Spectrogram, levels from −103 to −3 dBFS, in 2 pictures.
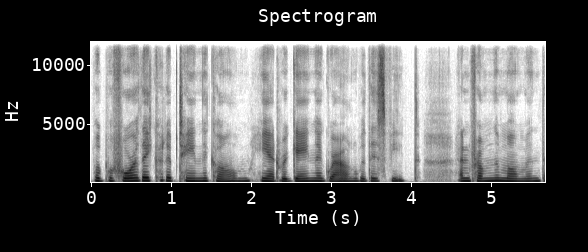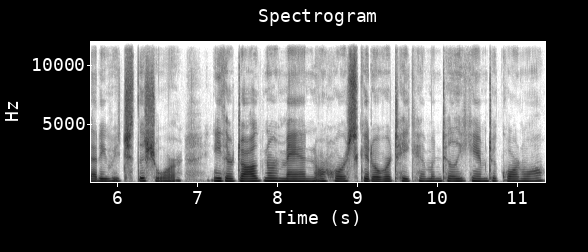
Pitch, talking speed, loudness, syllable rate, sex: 205 Hz, 200 wpm, -17 LUFS, 5.1 syllables/s, female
